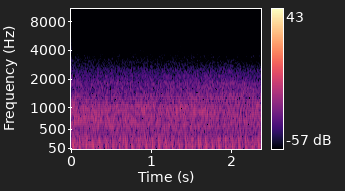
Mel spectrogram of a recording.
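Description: Motorcycle engine idling, a steady low pulsing run at an even rate.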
